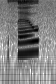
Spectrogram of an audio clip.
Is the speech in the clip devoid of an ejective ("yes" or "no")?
yes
